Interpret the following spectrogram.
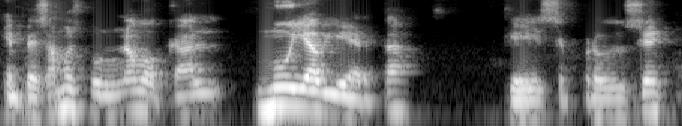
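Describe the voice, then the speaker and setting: A man, a linguist answering interview questions in a measured, teacherly way, with frequent hesitations. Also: medium pitch, a bit bright. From Colombia. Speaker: linguist and journalist, interview guest.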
